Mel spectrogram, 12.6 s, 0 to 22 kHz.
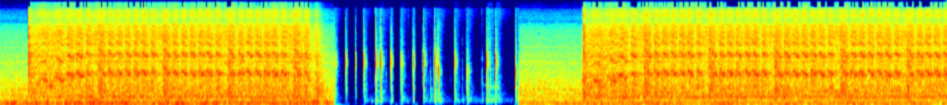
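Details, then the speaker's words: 1975 Datsun 280Z with swapped 358 small-block Chevy V8 on a home-built Megasquirt 3X ECU: starter spins it in steady, even pulses but it never fires; crank-no-start traced to firing-order wiring error. "come all right time to get you guys caught up there has been a lot of diagnosing going on with the car uh the biggest thing is actually wiring"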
